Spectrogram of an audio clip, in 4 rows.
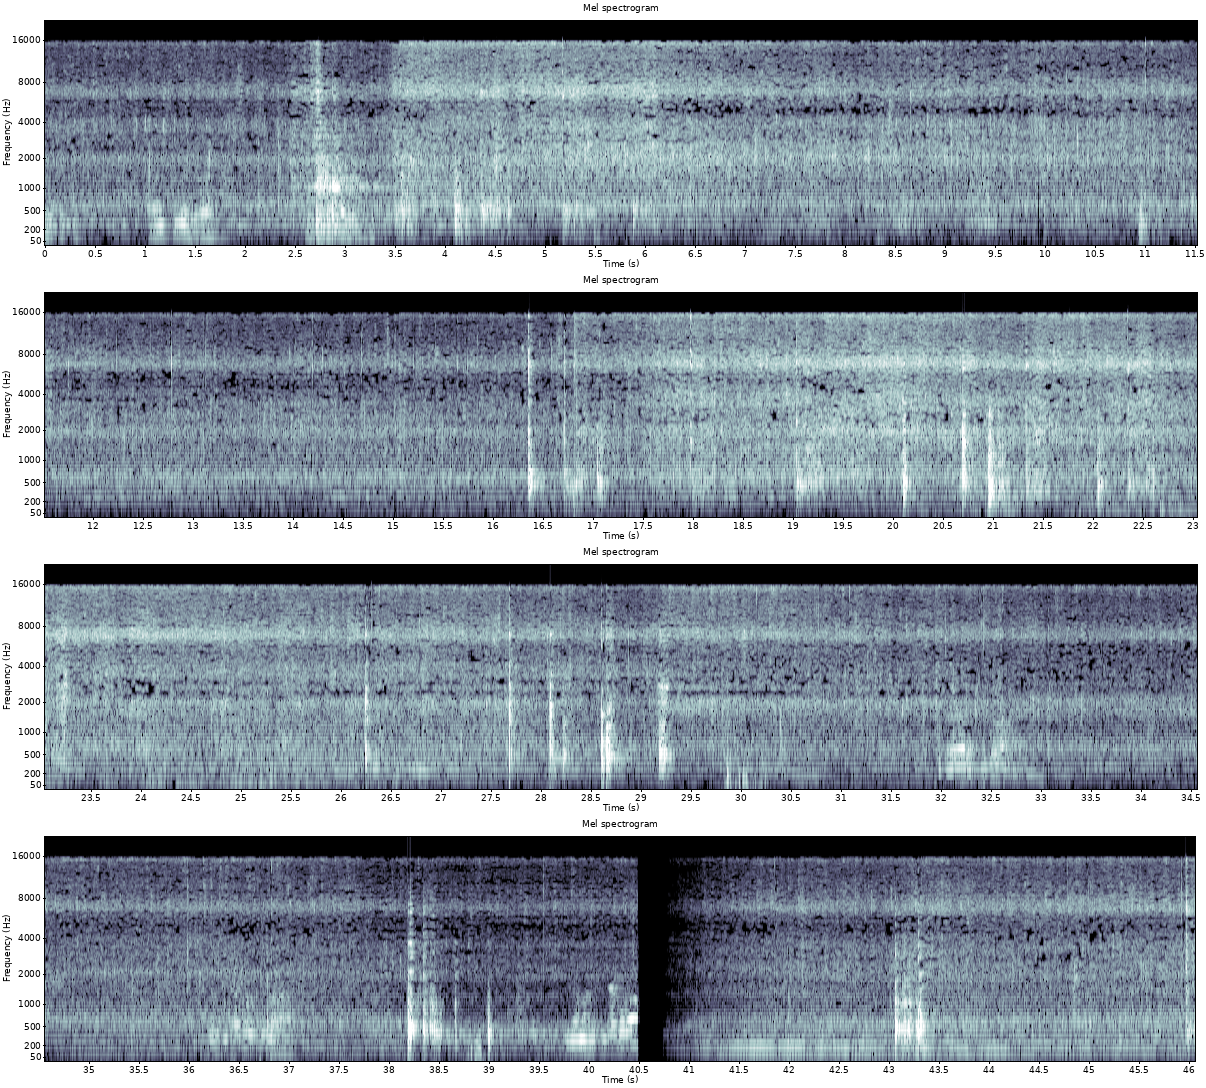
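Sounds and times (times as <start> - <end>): vegetables sizzling in oil: 0.0 - 46.0
metal spatula scraping pan: 2.4 - 6.6, 16.6 - 24.0, 43.0 - 43.5.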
